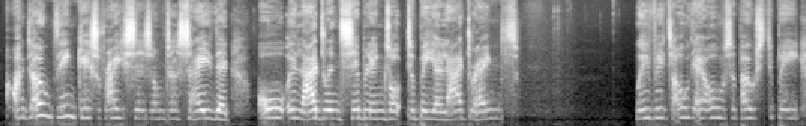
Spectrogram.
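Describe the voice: This female-sounding voice is a put-on character voice, pitched high for a woman. It moves at a fairly slow pace.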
